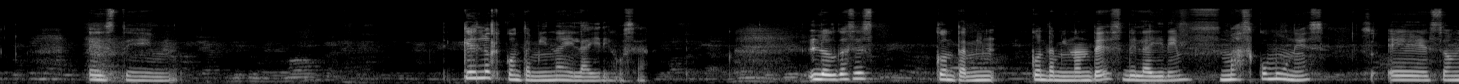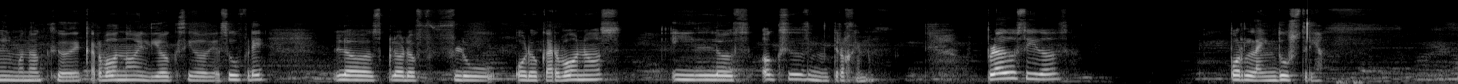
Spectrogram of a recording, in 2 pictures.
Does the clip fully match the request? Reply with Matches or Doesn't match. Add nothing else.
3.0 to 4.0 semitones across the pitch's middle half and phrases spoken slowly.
Matches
